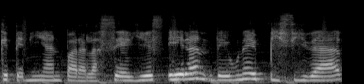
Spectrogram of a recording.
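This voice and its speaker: A woman talks as music plays behind her. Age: 30s. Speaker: podcast co-host. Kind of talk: casual chat.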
